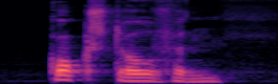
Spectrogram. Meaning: to do, to arrange, surreptitiously
- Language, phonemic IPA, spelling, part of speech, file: Dutch, /ˈkɔkstoːvə(n)/, kokstoven, verb, Nl-kokstoven.ogg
